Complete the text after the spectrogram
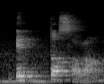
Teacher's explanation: the 'waaw' assimilates and cohabitates with the 'taa' that's part of the pattern.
